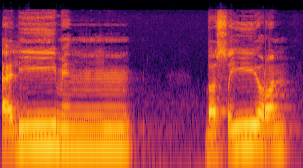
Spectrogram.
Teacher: Whenever a tanween is followed by a ba, we do an iqlab, and what we do is that instead of an in sound, instead of a noon sound, we pronounce a meme sound at the end of that tanween.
